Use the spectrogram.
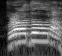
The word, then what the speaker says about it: brother: 브러더라고 하는데 브로 th가 요게 느 소리입니다. 돼지꼬리 발음이라 그러는데 우리나라에는 없습니다.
